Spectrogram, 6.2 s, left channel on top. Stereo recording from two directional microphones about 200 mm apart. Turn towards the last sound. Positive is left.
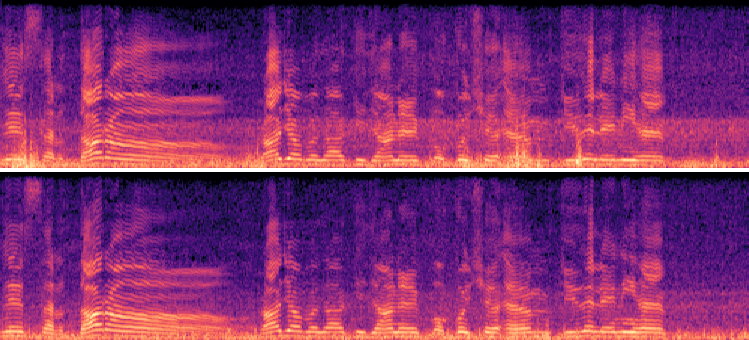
turn(degrees=-25)  # may be behind; listen again after turning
